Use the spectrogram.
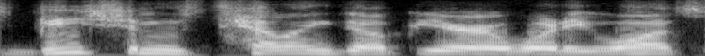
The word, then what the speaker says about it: Beauchamp: So you brought up the name George Beecham. It's spelled Beauchamp, and it's apparently pronounced Beecham.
